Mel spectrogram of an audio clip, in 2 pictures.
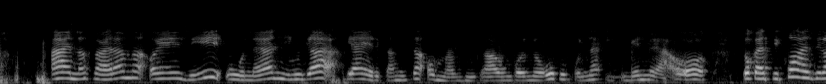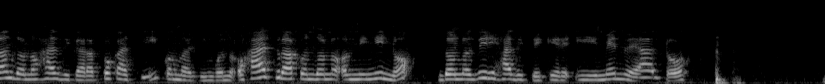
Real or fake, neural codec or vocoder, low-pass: fake; codec, 16 kHz, 4.8 kbps, FACodec; 7.2 kHz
